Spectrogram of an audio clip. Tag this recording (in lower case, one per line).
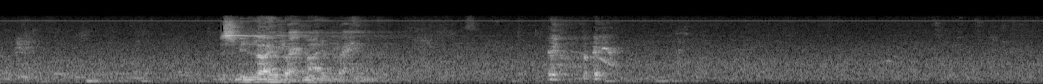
speech
man speaking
